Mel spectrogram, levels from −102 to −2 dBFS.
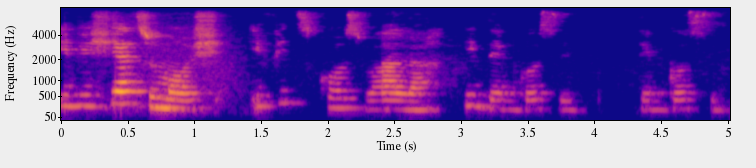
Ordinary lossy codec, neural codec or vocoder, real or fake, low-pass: none; none; real; 7.2 kHz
